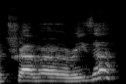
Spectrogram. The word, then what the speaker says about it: Trevor Ariza: timings insane of him getting traded uh for trevor ariza i pronounce that right yeah yeah bro reports forever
